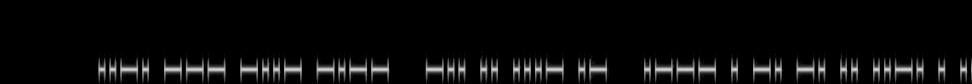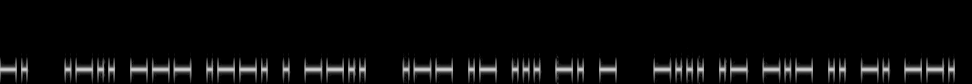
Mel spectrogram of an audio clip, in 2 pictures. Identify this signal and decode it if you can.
Morse code, heard as a keyed tone, about 22 wpm, 700 Hz. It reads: FOXY DIVA JENNIFER LOPEZ WASNT BAKING
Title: Pangram Challenge v2 - 22wpm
